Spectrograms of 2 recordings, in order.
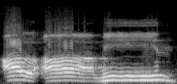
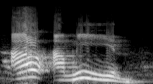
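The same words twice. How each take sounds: First: The first vowel of Amin is long. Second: The first vowel of Amin is short. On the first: The speaker calls it wrong. "Bukan, keliru" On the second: The speaker calls it right. "itu hamzahnya pendek"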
